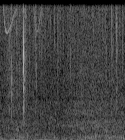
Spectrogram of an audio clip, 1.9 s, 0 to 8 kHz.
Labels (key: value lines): label: biophony, dolphin
recorder: SoundTrap 500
